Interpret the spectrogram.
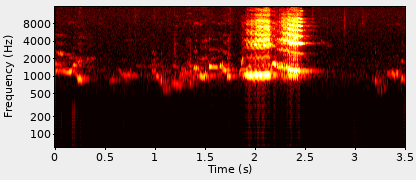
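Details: Soft, mellow warbling from a gang of Australian magpies singing in harmony, broken near the middle by two loud, harsh, rasping bursts before the gentle whistled notes return.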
